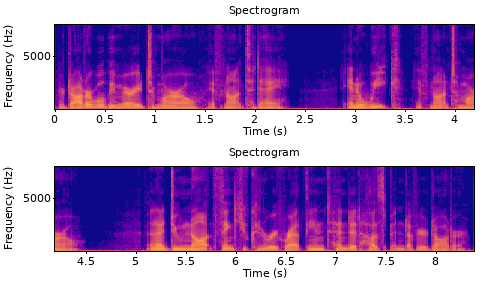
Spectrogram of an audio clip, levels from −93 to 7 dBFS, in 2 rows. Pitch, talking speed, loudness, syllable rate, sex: 115 Hz, 220 wpm, -21 LUFS, 5.8 syllables/s, male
